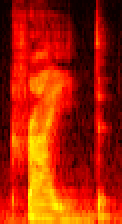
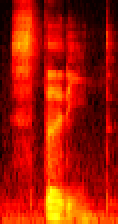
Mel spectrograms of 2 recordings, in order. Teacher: It ends in a vowel. So in the past, you just add d, studied, without an extra vowel.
